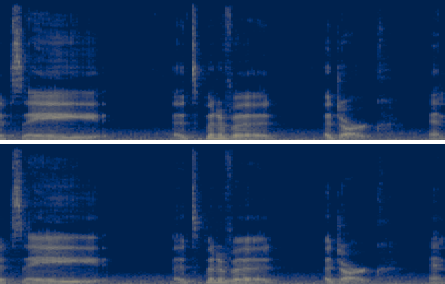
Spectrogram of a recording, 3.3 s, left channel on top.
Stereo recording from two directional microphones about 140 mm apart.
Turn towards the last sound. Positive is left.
turn(degrees=30)  # may be behind; listen again after turning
